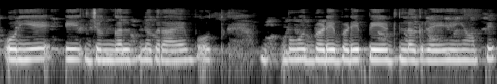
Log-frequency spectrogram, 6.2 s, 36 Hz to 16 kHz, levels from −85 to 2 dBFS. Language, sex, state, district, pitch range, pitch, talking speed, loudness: Hindi, female, Uttar Pradesh, Saharanpur, 210-220 Hz, 215 Hz, 165 wpm, -14 LUFS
